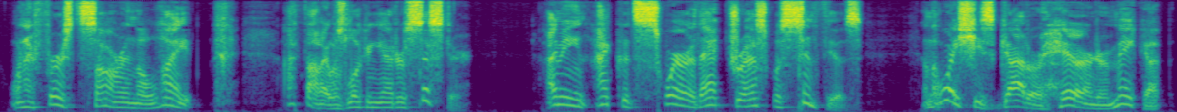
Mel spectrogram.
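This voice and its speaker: A man performs a distraught, protective father in a thriller audiobook. He sounds strained and emotional, lifted in pitch with a husky grain. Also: very animated, moderate pace, dry recording, clean studio sound. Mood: shaken, bewildered.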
